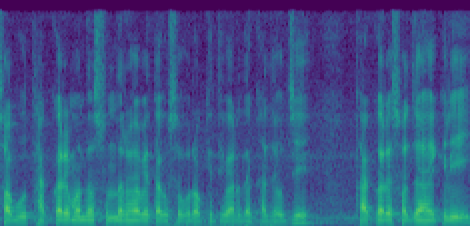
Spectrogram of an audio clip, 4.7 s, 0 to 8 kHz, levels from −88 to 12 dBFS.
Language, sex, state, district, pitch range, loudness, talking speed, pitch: Odia, male, Odisha, Malkangiri, 110-115 Hz, -20 LUFS, 155 wpm, 115 Hz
